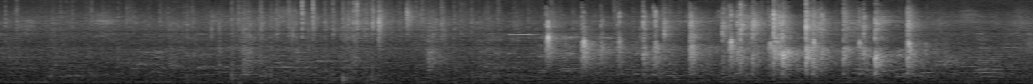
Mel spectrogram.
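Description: A horse canters with hooves thudding on arena dirt.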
